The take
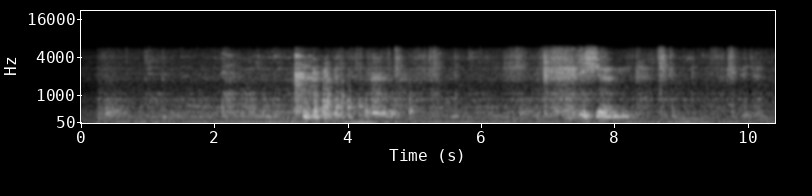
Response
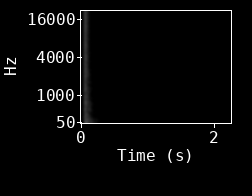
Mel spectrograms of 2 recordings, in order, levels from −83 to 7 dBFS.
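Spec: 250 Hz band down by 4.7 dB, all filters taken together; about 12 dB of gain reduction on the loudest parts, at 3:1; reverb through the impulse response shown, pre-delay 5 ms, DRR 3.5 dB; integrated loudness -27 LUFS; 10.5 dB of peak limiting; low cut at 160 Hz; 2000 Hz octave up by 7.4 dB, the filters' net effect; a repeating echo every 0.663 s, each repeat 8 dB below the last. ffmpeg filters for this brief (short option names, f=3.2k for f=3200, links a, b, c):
-filter_complex "[0:a]highpass=160,equalizer=f=250:t=o:g=-5,equalizer=f=2k:t=o:g=8.5,acompressor=threshold=-25dB:ratio=3,alimiter=limit=-20.5dB:level=0:latency=1,aecho=1:1:663|1326|1989|2652|3315:0.398|0.159|0.0637|0.0255|0.0102,asplit=2[a][b];[1:a]atrim=start_sample=2205,adelay=5[c];[b][c]afir=irnorm=-1:irlink=0,volume=-0.5dB[d];[a][d]amix=inputs=2:normalize=0,volume=2.5dB"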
